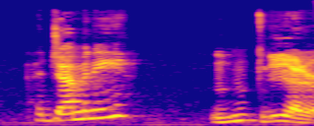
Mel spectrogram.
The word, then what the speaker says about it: Hegemony: So, and I apologize if I pronounced this name wrong again. It's Hegemony.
